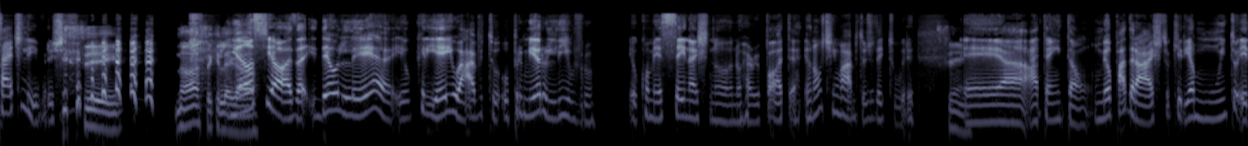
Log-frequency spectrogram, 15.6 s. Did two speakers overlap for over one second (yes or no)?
no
